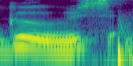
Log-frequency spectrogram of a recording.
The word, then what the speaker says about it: Goudge: In Britain, actually, her name is pronounced Goose, but we British and Americans don't always agree on pronunciation. So her name is spelled G-O-U-D-G-E. So I pronounce it the way it's spelled, but I believe it should be pronounced Goose.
